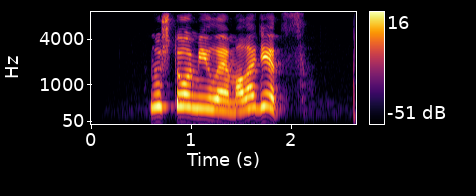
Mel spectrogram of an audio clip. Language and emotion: Russian, positive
